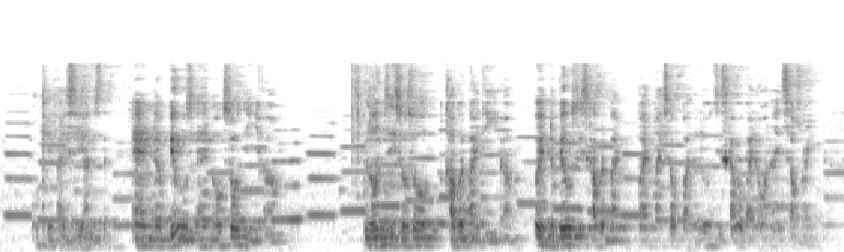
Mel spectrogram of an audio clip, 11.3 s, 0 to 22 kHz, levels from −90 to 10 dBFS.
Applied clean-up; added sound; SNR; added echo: classical method WPE with log-MMSE.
